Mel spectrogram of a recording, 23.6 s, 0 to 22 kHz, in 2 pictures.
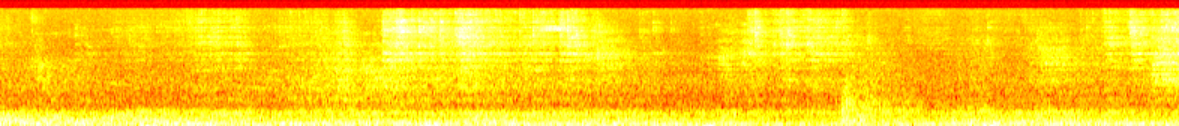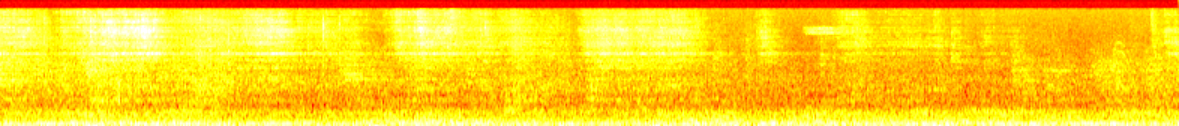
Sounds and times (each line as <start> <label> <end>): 0.0 wind 23.5
1.8 people inside scraping the ground 22.1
